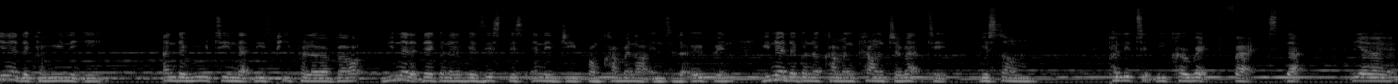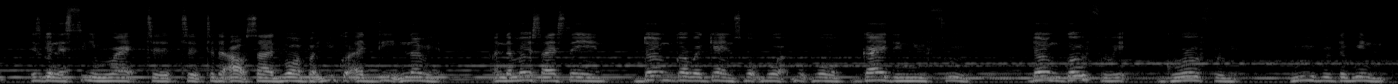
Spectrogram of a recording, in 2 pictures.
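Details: Stuttering; the speaker describes their own stammer, which they attribute to past traumas.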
